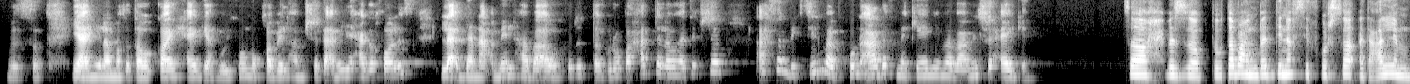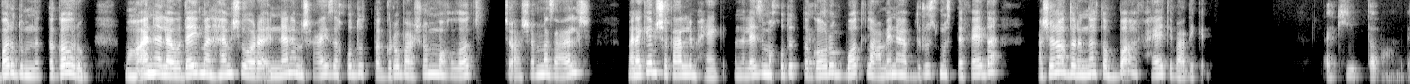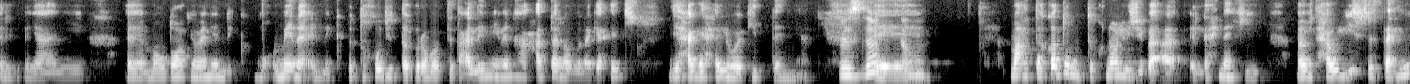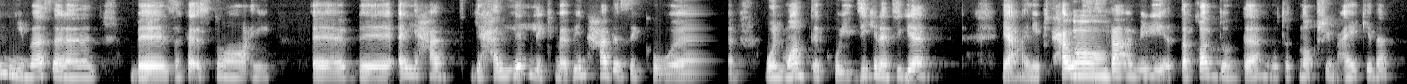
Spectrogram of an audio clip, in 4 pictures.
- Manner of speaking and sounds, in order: distorted speech; other background noise; tapping; in English: "التكنولوجي"
- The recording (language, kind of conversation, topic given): Arabic, podcast, إزاي بتوازن بين منطقك وحدسك لما تيجي تاخد قرار مهم؟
